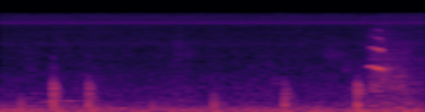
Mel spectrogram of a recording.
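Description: Marker writing on a whiteboard: a series of short, light taps and scratches as the letters of a word are written.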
